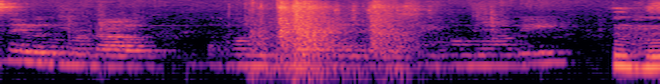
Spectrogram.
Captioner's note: doors banging drowns out voice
